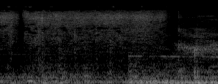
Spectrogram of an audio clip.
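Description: Aerosol hairspray sprayed onto freshly curled hair in one steady hiss, with a brief break just after the start, cutting off near the end.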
